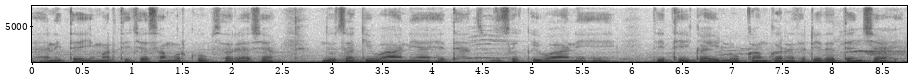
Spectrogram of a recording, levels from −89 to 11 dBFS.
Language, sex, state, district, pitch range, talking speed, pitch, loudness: Marathi, male, Maharashtra, Pune, 105-115 Hz, 150 wpm, 110 Hz, -15 LUFS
